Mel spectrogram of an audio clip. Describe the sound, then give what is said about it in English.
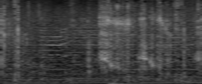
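A crisp bite into a crunchy chocolate wafer bar, followed by a run of brittle, irregular crunches as it's chewed, moderately loud with no talking. “I'm going to bite into mine now.”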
